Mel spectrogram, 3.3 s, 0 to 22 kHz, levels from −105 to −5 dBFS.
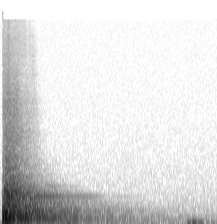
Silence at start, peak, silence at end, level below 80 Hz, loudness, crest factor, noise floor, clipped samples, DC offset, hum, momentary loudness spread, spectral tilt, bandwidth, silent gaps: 0.05 s; -6 dBFS; 0.35 s; -32 dBFS; -25 LUFS; 22 dB; -66 dBFS; under 0.1%; under 0.1%; none; 27 LU; -10 dB/octave; 5.8 kHz; none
